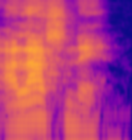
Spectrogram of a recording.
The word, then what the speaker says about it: Alazne: Alazne.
